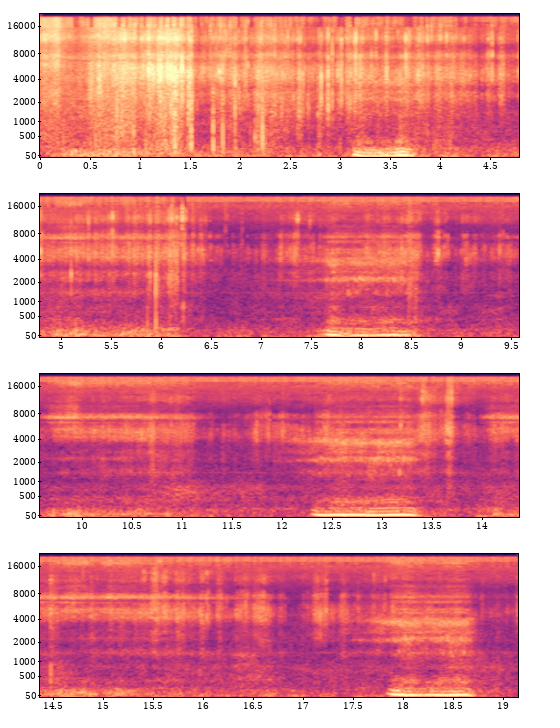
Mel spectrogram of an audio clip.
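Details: Nine-month-old Alaskan Malamute Raiden sleeping on the back patio: after some opening rustling, low rumbling snores come every four to five seconds, separated by quieter breathing.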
